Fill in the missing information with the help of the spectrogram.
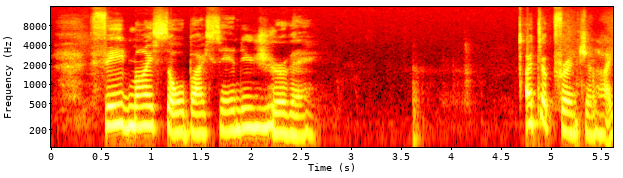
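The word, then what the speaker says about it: Gervais: on the salvage Sandy Jerv. See I'm saying pronouncing it French. Jer it's Sandy Jer.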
